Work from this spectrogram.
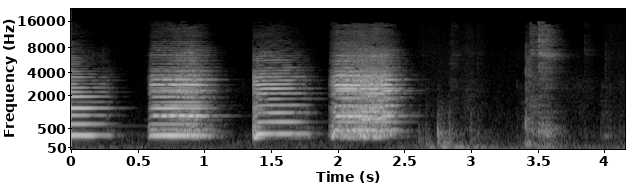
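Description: Violin with its open A string deadened by badly arched fingers: three short, dull bowed notes in a row, followed by a couple of fainter, choked sounds.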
